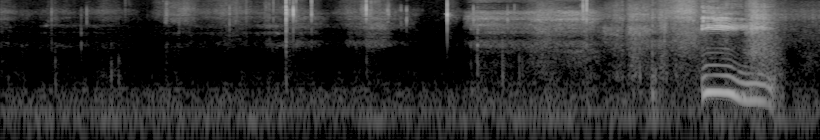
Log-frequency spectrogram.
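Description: Fingers handle a small plastic toy.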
